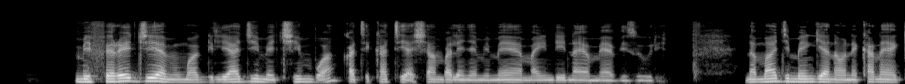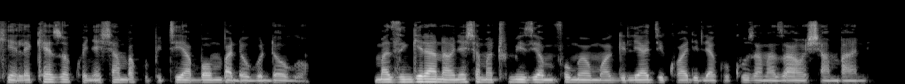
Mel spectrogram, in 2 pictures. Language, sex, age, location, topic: Swahili, male, 25-35, Nairobi, agriculture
